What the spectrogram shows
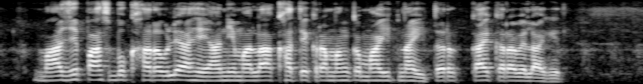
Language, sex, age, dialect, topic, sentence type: Marathi, male, 18-24, Standard Marathi, banking, question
